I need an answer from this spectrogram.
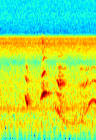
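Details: Chloe, a young puppy dog, vocalising for the first time with thin high whimpering yips that slide up and down, three short cries over two seconds.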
